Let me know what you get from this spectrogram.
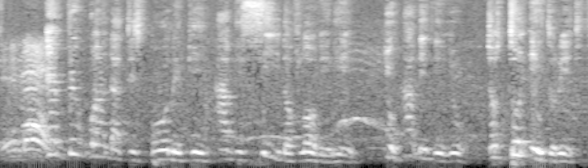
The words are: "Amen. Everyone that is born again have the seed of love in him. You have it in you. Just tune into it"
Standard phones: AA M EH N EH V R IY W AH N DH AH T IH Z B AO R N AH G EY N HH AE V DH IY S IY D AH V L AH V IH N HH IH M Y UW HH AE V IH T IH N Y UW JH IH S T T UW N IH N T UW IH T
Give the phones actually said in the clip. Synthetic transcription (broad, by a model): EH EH V R IY W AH N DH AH T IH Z B AO N AH G EY N HH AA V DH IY S IY D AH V L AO V IH N HH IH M Y UW HH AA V IH T IH N Y UW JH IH S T T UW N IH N T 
